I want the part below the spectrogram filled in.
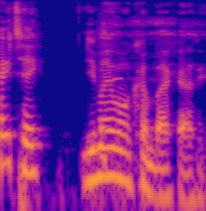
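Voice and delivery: play-acted casual, offhand, totally unbothered tone. Retelling how Gary warned of the fire: imitating Gary's nonchalant tone. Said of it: "really nonchalant".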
